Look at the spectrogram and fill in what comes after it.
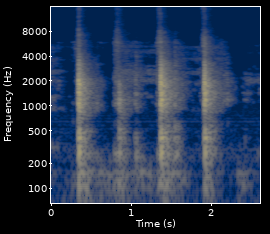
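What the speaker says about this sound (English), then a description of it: "If you dice it just right, you ain't even gotta keep cutting it." A kitchen knife dices an onion on a board for a shrimp seafood boil, giving four sharp, close chops at an uneven, unhurried pace with short pauses between strokes.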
